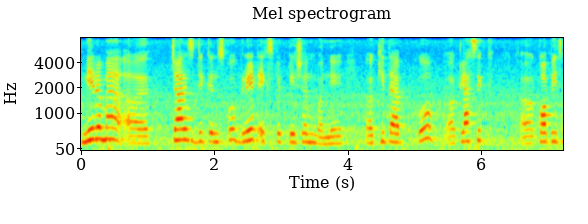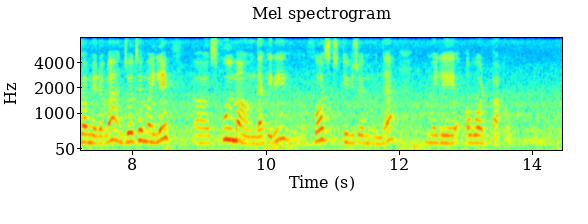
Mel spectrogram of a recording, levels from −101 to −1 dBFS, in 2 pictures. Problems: constant background noise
